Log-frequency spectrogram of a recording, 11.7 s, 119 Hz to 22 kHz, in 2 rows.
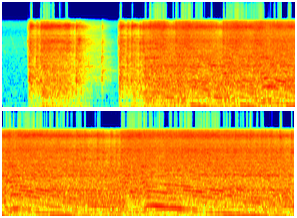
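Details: Polaris 700 first start after top-end and carburetor rebuild: engine cranks, catches after a brief stumble, then settles into a steady run with rising and falling revs; a healthy start.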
